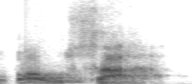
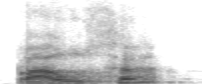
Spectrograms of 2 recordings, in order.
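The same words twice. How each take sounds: First: Pau-SA, deliberately stressed on the final syllable; stress on last syllable. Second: PAU-sa with the first syllable stressed, as a question. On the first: Teacher offers students the wrong option, "pausa" stressed on final SA. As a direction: misplace the stress in "pausa" onto SA. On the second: Teacher asks students how the word is pronounced, stress on PAU in "Pausa". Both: Shown as a demonstration. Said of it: "¿Cómo se pronuncia la palabra?".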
